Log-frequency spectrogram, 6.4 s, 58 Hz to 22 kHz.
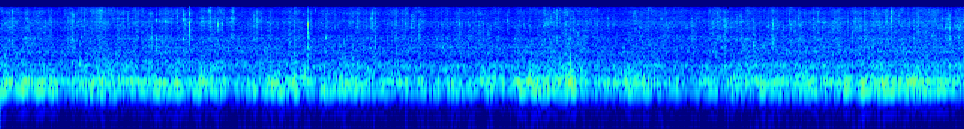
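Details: Low, unbroken hum of wasps confined in a wasp trap, recorded using a Zoom H6 and Korg CM-300. The droning is even and grainy, broken by light irregular taps.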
